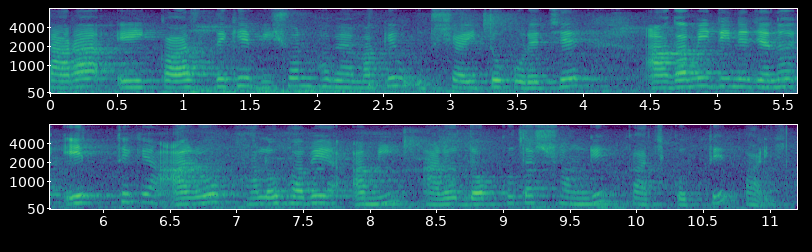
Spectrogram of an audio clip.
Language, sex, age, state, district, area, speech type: Bengali, female, 30-45, West Bengal, Paschim Bardhaman, urban, spontaneous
